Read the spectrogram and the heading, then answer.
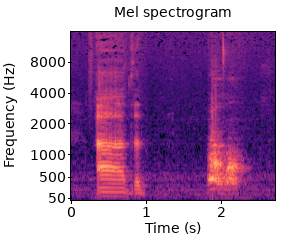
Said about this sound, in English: And there's the other dog. I don't know what's happening.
